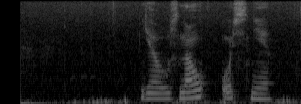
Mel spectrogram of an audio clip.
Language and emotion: Russian, neutral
